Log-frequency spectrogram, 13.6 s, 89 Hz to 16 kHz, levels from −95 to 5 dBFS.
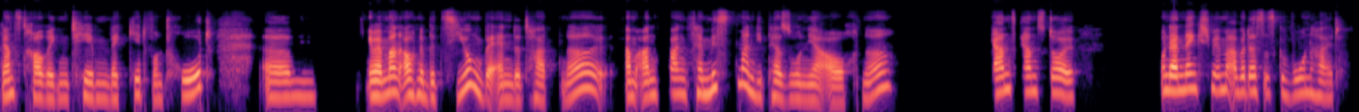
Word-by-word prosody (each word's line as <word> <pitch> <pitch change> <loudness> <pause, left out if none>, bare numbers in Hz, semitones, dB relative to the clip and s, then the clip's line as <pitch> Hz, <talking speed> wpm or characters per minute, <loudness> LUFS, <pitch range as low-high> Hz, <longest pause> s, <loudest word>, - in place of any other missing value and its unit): ganz 200 +2 0
traurigen 175 -1 0
Themen 175 -2 -3
weggeht, 170 +5 -4
von 170 0 -9
Tod, 205 - +2 0.5
ähm, 185 0 -2 0.5
ja, 190 - +6
wenn 195 +1 +7
man 235 0 +7
auch 200 +3 +5
'ne 195 - -1
Beziehung 230 - -1
beendet 165 +2 -1
hat, 160 -2 -4
ne? 250 +10 +1 0.2
Am 185 -1 +2
Anfang 205 +4 -1
vermisst 240 +10 -2
man 325 -8 +1
die 190 -2 -8
Person 175 -3 -3
ja 165 -1 -1
auch, 145 0 -1
ne? 240 +12 -2 1.0
Ganz, 230 +5 +3
ganz 235 0 -3
doll. 215 -5 +2 0.8
Und 245 - 0
dann 245 0 +9
denke 265 0 +2
ich - - -4
mir 255 - -2
immer: 250 +1 -1
„Aber 230 0 0
das 235 0 0
ist 225 - -9
Gewohnheit.“ 205 -3 -6
200 Hz, 170 wpm, -23 LUFS, 180-235 Hz, 1.0 s, dann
